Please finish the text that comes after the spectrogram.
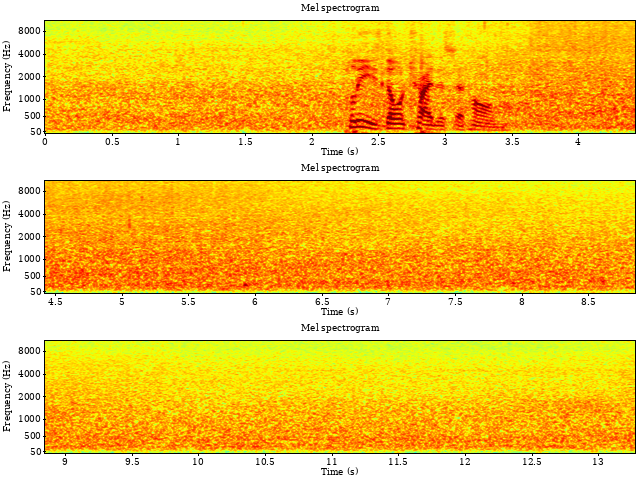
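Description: Steady, even rush of flowing water beside a body of water in a Brazilian jungle, continuous and fairly loud throughout, with a short burst of speech early on.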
